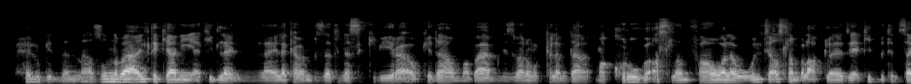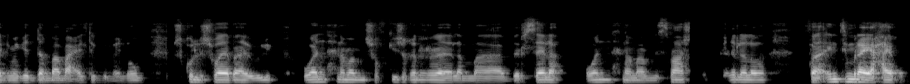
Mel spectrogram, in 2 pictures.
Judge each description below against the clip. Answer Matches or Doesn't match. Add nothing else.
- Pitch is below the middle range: Matches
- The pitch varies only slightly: Matches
